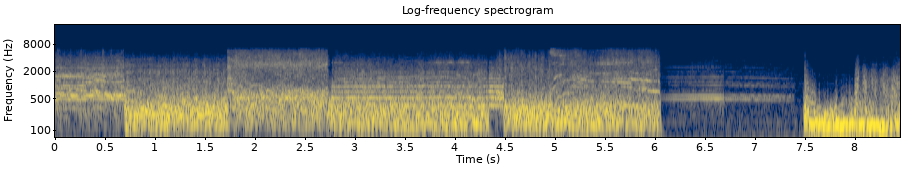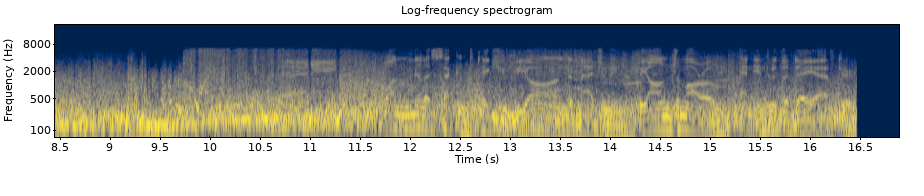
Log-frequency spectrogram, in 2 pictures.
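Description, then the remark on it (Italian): A bomb blast booms out at the end of the original English-language film trailer, amid dense, rumbling sound with heavy bursts like artillery fire, and voices speaking over the din before everything cuts off abruptly. “trailer eh, era ovviamente quello originale in lingua inglese e il tema mi sembra ben introdotto anche dal suono della bomba alla fine dello stesso”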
